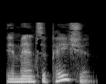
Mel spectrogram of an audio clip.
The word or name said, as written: emancipation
